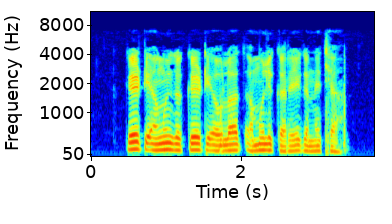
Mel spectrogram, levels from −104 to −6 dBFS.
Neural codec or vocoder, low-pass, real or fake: none; 7.2 kHz; real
